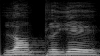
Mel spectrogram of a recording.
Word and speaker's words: employé: L'employé là người nhân viên. Các anh chị để ý chữ M mà đứng trước P thì đọc là N, l'employé.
